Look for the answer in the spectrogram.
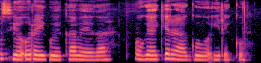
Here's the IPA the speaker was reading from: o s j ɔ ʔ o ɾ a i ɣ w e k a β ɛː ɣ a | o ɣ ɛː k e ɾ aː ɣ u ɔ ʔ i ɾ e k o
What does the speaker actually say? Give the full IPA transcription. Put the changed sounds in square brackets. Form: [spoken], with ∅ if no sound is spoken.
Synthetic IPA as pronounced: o s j ɔ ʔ o ɾ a i ɣ w e k a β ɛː ɣ a | o ɣ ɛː k e ɾ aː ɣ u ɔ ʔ i ɾ e k o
